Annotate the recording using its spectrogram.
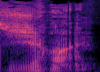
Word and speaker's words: genre: The ruh in genre is like a quick syllable. – John. – It's John.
